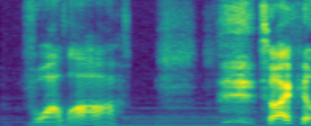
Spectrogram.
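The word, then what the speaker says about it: voilà: i know that word so i said viola i don't know why uh maybe because i was channeling she's the man or something i don't know but anyway it's actually properly pronounced voila so i feel like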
